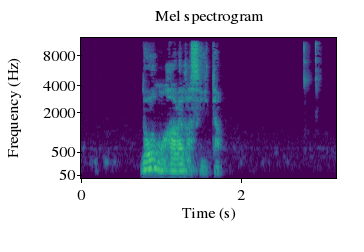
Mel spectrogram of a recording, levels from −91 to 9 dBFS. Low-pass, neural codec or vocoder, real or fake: 10.8 kHz; none; real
